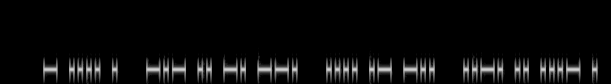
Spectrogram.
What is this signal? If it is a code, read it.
Morse code, heard as a keyed tone, about 28 wpm, 700 Hz. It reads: THE KING HAD FIVE
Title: Sentences from Top 1000 Words - Review Part 2 - 28wpm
